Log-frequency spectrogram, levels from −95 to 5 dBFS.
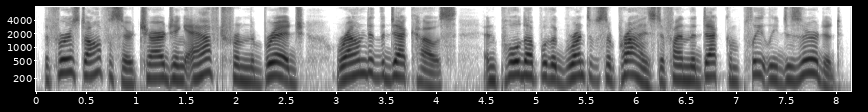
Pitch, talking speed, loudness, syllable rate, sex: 200 Hz, 190 wpm, -17 LUFS, 5.4 syllables/s, female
